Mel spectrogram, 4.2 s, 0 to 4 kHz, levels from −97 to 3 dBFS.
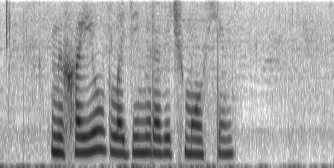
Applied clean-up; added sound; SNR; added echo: neural separator model SepFormer WHAM!.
